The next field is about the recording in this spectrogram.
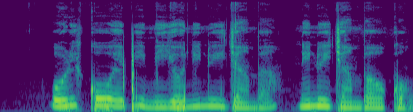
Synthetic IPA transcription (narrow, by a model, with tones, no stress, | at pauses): o˧ɾi˦ko˦ɛ˧bi˦˨mĩ˧jɔ˧nĩ˦nũ˦i˦˨d͡ʒa˨m̩˨ba˨˦ | nĩ˦nũ˦i˦˨d͡ʒa˨m̩˨ba˨˦ɔ˧kɔ˦˨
